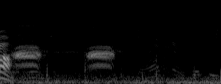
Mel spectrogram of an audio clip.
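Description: Two short, harsh crow caws about three-quarters of a second apart.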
